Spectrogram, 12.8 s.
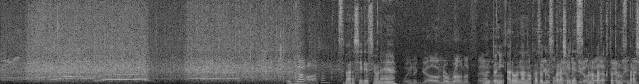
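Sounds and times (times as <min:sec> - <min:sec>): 
audience applause: 0:00.0 - 0:06.8
speech: 0:05.7 - 0:12.7.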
